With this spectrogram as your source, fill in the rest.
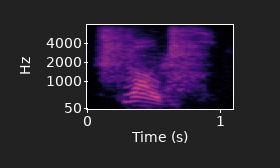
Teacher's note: Clothes. Yeah, and it's all voiced there at the end, so not clothes, but clothes.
